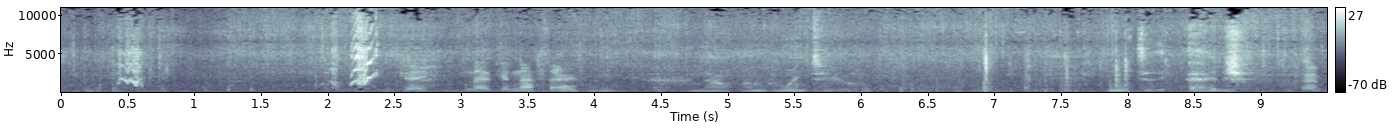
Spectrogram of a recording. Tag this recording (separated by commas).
Speech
